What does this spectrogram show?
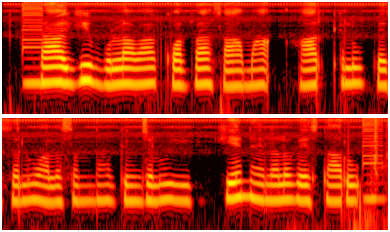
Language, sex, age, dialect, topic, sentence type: Telugu, female, 25-30, Southern, agriculture, question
